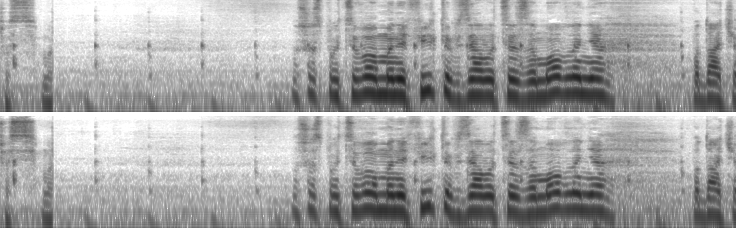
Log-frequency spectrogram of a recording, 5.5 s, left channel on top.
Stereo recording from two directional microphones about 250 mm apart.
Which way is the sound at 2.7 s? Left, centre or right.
Left.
